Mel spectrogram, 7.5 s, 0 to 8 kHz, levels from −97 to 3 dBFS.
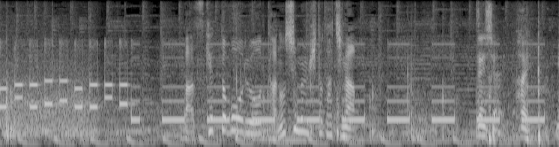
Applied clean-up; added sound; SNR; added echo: none; Telephone; 1 dB; none.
